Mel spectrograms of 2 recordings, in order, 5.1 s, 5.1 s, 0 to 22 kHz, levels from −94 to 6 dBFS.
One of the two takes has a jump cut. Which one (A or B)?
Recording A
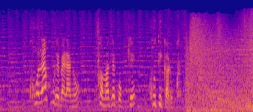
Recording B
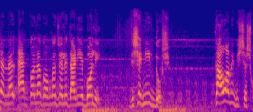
A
